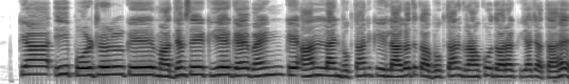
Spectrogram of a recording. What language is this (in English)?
Hindi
